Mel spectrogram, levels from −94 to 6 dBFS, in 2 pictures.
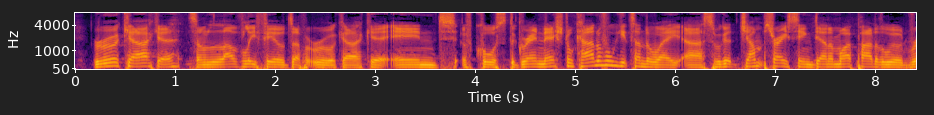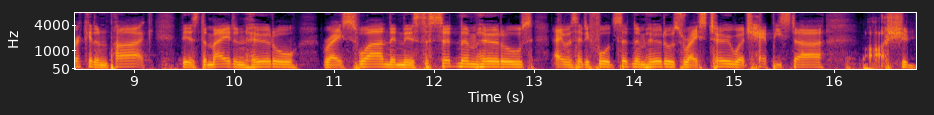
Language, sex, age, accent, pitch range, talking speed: English, male, 20-39, Australian, 120-145 Hz, 195 wpm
